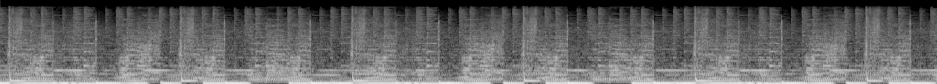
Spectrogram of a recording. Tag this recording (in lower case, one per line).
music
